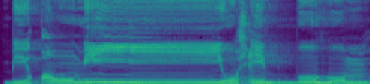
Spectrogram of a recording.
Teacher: idgham bhunah karena ada tanwin kasrah yang menghadapi huruf ya maka tanwin dileburkan ke ya disertai bunyi dengung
